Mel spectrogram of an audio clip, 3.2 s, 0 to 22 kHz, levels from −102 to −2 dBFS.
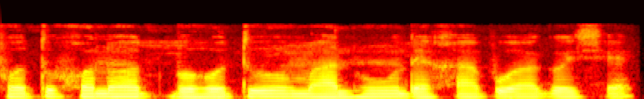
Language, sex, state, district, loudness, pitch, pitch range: Assamese, male, Assam, Sonitpur, -17 LUFS, 115 Hz, 110-120 Hz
